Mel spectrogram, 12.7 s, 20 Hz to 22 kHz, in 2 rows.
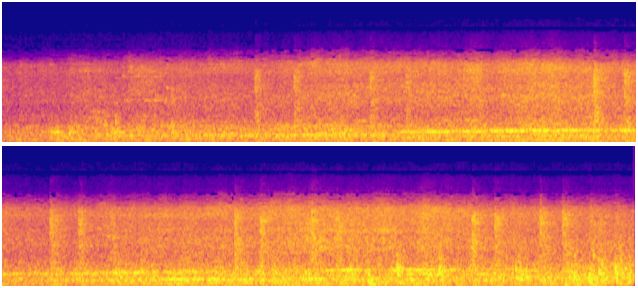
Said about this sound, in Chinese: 开往波多区的特快列车在第二站台7:17开车，开往鹿儿岛区的快车在第四站台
